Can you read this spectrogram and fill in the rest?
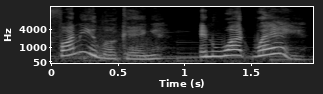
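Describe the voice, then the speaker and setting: A woman voicing a spirited, earnest young female scout knight in a video game, brisk and determined. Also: extremely high pitch, huge pitch swings, a bit bright, faint music behind, heavily acted. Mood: inquiring. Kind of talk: video game character acting.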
